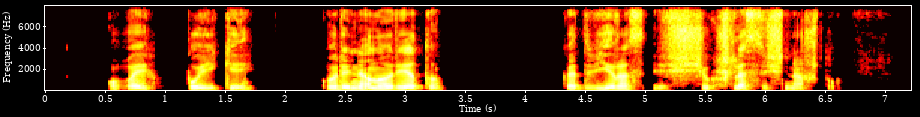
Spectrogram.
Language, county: Lithuanian, Šiauliai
